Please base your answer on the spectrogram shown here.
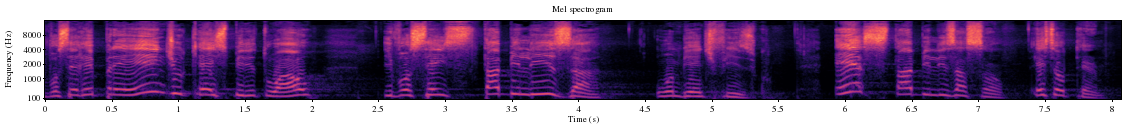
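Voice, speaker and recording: A male pastor with a Brazilian Portuguese accent preaching a sermon, telling personal stories and acting out the dialogue. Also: extremely high pitch. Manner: animated storytelling, acting out dialogue. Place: church. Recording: reverberant church hall.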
